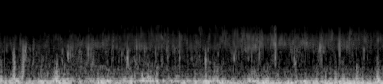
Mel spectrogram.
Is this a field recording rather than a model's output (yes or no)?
no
